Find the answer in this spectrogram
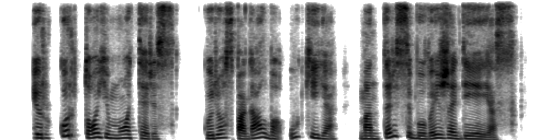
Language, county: Lithuanian, Šiauliai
